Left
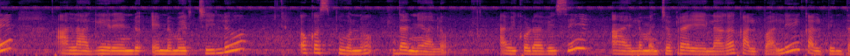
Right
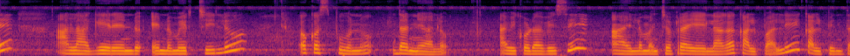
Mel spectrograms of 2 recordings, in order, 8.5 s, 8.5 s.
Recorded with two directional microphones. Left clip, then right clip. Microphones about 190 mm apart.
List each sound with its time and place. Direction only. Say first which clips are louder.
0.5 s a woman's voice: right 7 dB; 25° right (ahead or behind)
3.9 s a woman's voice: right 7 dB; 25° right (ahead or behind)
